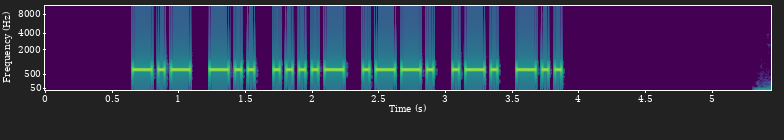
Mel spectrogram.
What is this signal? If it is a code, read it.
Morse code, heard as a keyed tone, about 29 wpm, 700 Hz. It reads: KD4PRD
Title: Speed Racing - USA 2x3 Call Signs 25wpm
